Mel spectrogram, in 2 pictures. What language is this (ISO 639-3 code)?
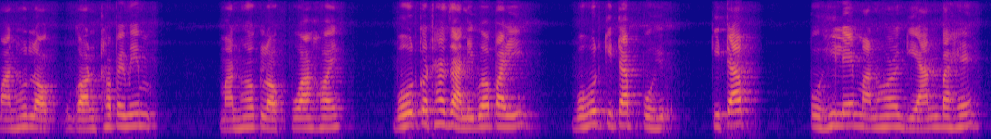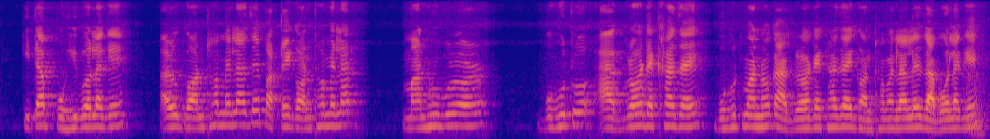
asm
